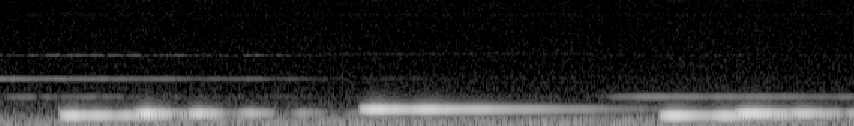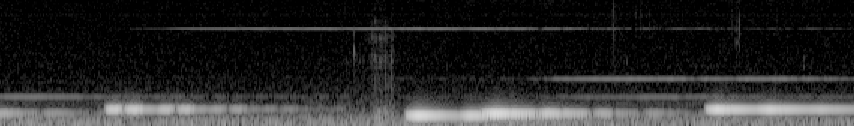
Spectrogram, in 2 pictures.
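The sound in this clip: A synth counterpoint arpeggio plays pure, sine-like tones in a repeating phrase of short stepped notes, the low figure cycling several times while a faint high tone sustains above it.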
